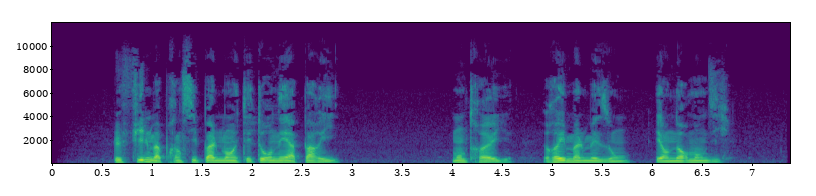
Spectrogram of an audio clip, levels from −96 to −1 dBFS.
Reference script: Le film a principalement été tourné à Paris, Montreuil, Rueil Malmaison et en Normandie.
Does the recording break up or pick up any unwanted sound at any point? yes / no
no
